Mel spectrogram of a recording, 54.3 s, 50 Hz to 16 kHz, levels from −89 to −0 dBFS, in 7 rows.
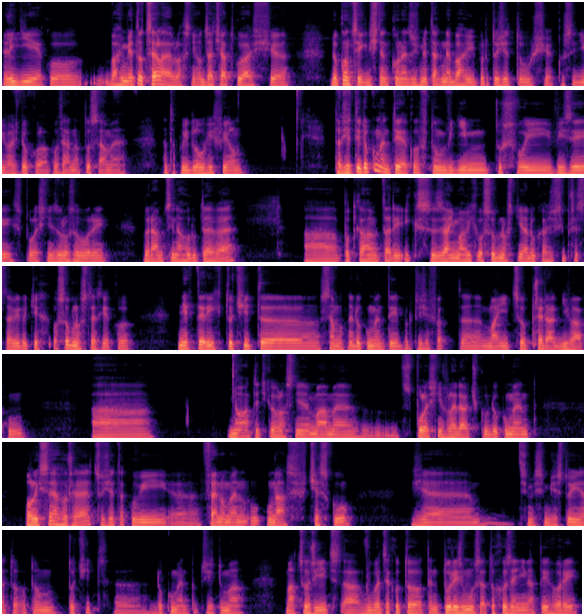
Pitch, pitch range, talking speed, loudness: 125 Hz, 120-130 Hz, 135 wpm, -29 LUFS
